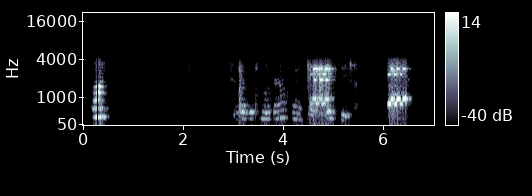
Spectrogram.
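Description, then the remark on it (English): A house phone rings in several short, fairly loud bursts separated by pauses, with muffled voice-like sounds mixed in between the rings. “Man, where's the house phone?”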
